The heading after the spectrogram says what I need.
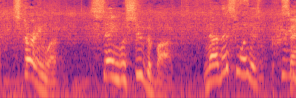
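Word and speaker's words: Sanguisugabogg: Sanguisugabog is what he said.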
